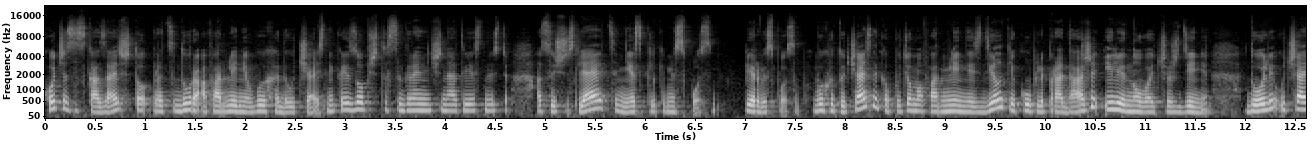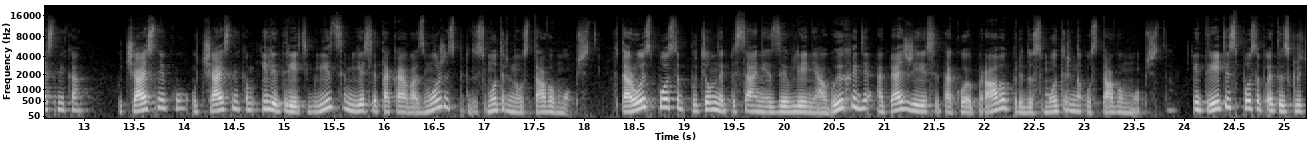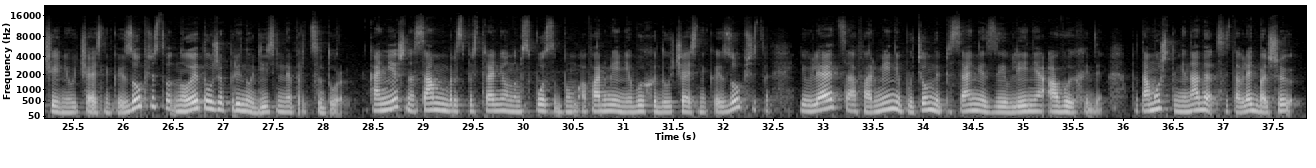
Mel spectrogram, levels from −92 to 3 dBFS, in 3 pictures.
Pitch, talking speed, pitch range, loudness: 185 Hz, 140 wpm, 165-210 Hz, -23 LUFS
